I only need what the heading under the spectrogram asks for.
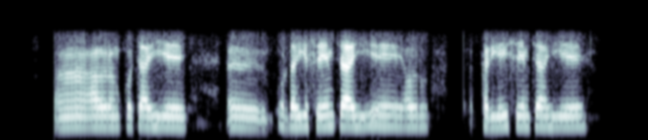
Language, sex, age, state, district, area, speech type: Hindi, female, 60+, Uttar Pradesh, Pratapgarh, rural, conversation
